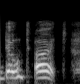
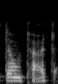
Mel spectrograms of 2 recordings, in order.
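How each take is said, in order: First: High, louder incredulous repeat of the warning; mock indignation. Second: Said in the usual way. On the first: Speaker scoffing at what the sign says, indignant and high. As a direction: throw the words back, pitched up and loud.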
